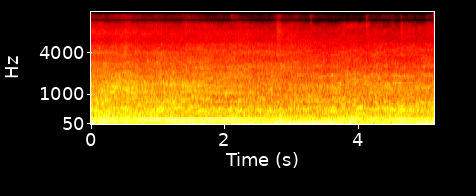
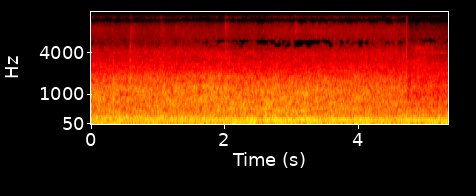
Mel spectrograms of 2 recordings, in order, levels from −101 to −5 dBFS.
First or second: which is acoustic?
second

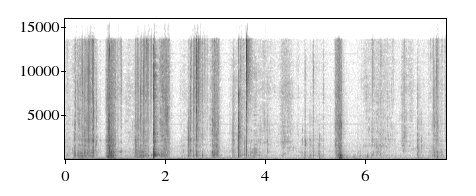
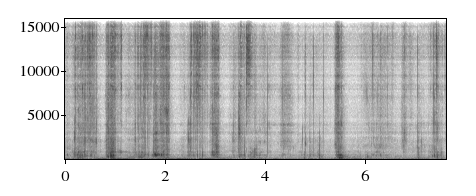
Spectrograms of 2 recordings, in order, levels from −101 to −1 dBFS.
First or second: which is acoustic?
first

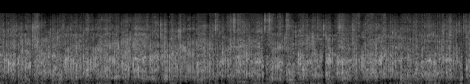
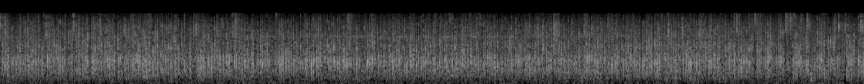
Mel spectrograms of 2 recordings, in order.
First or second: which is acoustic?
second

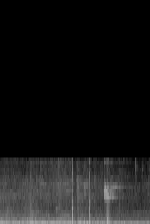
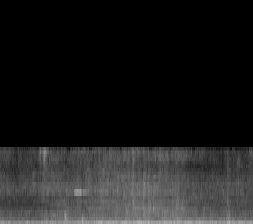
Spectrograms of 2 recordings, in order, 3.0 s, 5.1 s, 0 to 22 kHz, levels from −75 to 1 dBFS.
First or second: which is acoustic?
first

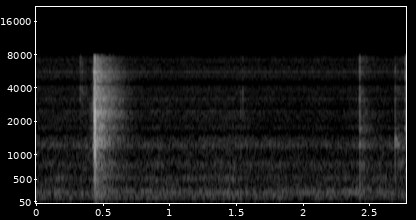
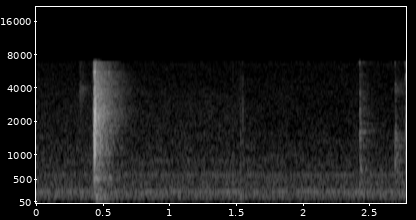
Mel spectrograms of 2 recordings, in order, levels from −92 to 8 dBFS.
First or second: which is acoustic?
second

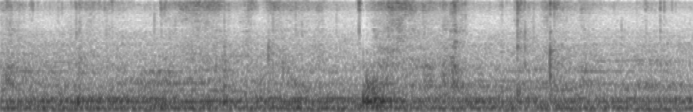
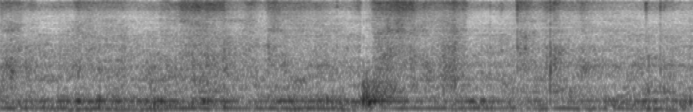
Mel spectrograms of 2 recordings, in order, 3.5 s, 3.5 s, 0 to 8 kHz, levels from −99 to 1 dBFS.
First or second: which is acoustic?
first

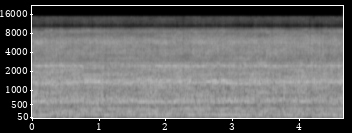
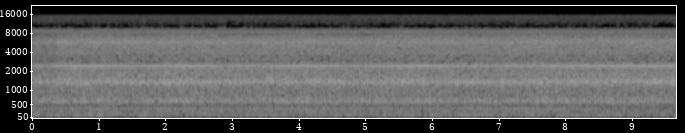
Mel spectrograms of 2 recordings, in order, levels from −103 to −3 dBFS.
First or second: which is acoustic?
second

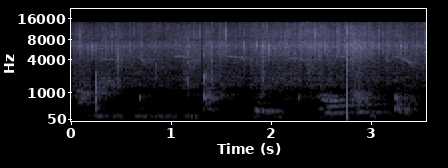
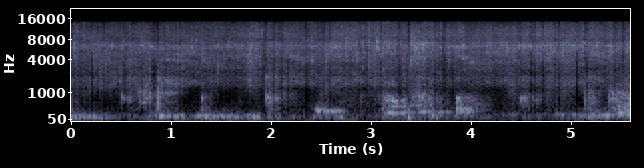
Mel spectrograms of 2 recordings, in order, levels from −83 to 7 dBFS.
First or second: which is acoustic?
first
